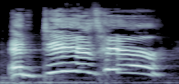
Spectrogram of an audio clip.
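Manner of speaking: high, loud, drawn-out squeal; real thrilled greeting. Real, not acted. Seeing a friend join the stream, real excited shout. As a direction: shout it out, overjoyed at an arrival.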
